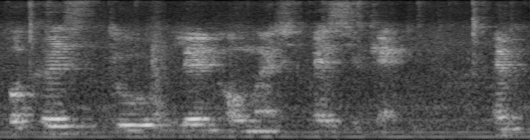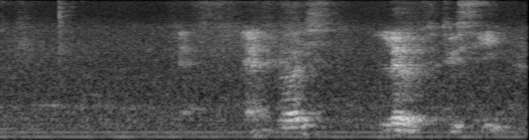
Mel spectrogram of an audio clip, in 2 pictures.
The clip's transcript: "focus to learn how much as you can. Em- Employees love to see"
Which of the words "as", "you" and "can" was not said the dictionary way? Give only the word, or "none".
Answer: as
